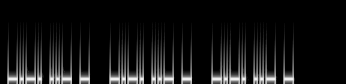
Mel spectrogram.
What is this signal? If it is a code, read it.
Morse code, heard as a keyed tone, about 40 wpm, 250 Hz. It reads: CUT CUT CUT
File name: morse / morse-training-40WPM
